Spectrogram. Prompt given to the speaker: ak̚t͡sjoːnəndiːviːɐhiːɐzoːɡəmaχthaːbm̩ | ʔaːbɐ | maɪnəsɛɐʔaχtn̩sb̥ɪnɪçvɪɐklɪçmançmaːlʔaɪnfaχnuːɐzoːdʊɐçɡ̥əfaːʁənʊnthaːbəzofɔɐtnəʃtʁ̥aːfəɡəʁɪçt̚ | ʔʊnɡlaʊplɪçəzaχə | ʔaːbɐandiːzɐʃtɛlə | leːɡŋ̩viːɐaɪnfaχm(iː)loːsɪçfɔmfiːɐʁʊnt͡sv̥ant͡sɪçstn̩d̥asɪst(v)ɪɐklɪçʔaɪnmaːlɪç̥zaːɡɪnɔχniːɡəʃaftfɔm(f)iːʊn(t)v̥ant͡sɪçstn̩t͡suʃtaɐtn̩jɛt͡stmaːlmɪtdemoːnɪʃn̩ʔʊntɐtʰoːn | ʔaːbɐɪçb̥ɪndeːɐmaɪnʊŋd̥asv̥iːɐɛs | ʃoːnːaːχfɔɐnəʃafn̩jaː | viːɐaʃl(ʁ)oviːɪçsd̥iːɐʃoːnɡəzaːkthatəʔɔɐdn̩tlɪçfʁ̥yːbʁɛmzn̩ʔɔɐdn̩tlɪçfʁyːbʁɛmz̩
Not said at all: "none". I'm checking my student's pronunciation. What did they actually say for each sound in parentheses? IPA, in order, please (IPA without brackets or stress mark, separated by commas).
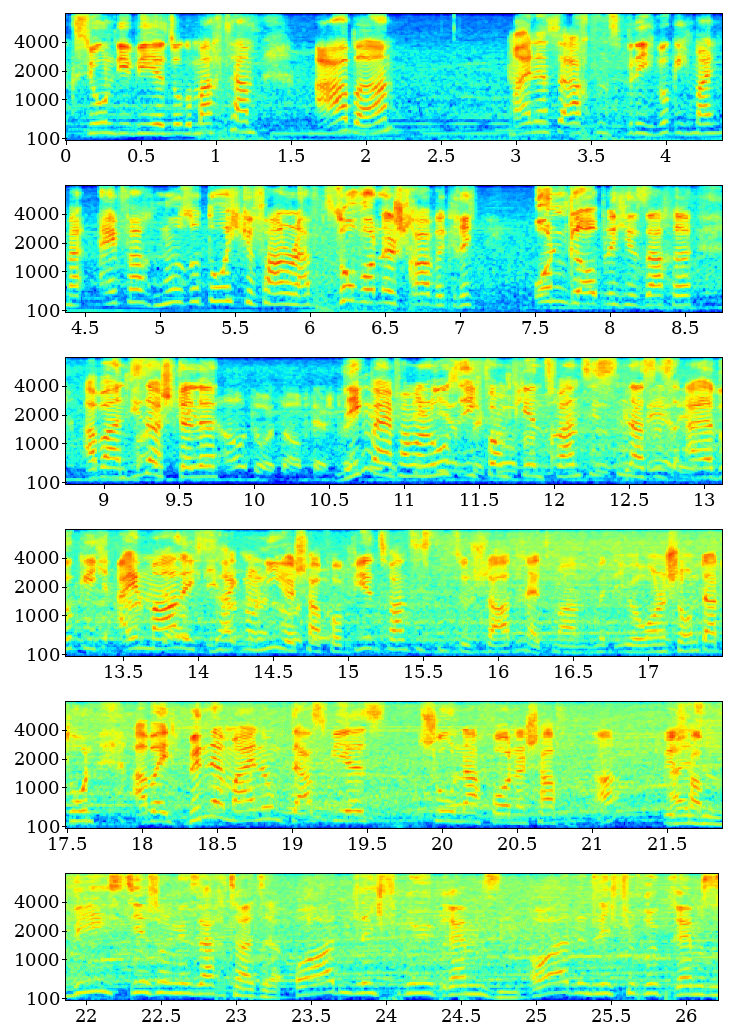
aː, v, f, t͡s, z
